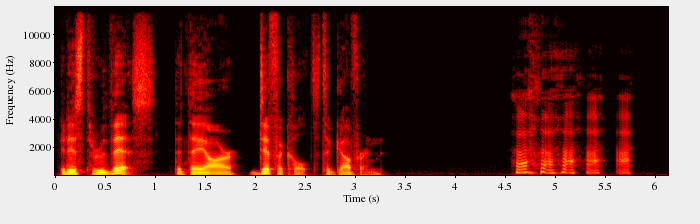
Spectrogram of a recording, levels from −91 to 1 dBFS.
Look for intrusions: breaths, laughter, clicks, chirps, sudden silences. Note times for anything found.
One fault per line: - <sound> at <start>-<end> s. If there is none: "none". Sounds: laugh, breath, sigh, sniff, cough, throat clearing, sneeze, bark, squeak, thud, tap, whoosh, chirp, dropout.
- laugh at 4.6-5.8 s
